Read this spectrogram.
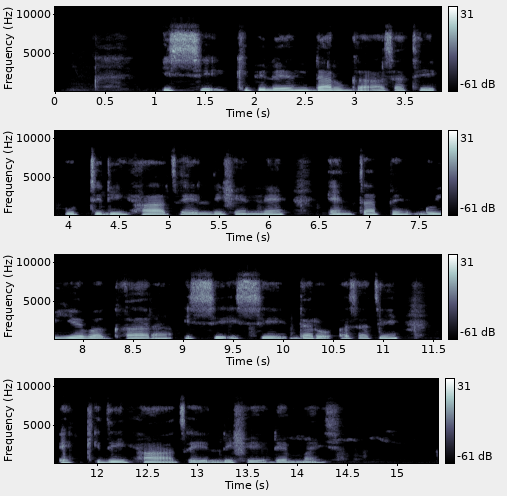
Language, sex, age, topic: Gamo, male, 25-35, government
